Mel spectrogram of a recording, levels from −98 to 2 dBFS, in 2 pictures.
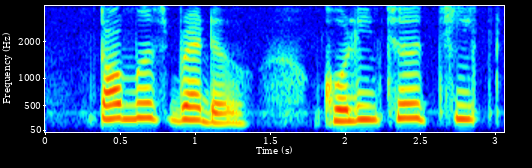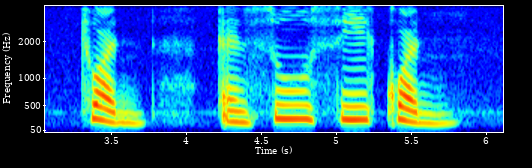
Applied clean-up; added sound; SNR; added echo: none; none; none; none.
